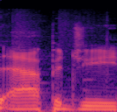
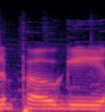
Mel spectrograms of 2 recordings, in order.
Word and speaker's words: Apogee: i think they partnered with apogee no it's apogee don't get mad at me i always called it a pogie i'll die calling it a pogie because i didn't know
